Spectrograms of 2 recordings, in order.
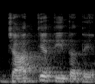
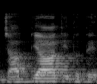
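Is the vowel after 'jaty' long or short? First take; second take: short; long. First: The vowel after 'jaty' is short. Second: The vowel after 'jaty' is long. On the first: The speaker calls it right. "Actually ಶುದ್ಧ ರೂಪ ಬಂದು" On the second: The speaker calls it wrong. "ದೀರ್ಘ ಸ್ವರವನ್ನ ಇಲ್ಲಿ ಸೇರಿಸ್ಕೊಳ್ತಾ ಇದ್ವಿ"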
